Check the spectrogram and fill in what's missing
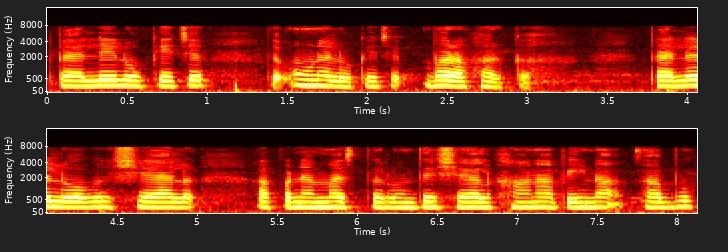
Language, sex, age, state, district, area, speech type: Dogri, female, 30-45, Jammu and Kashmir, Samba, rural, spontaneous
